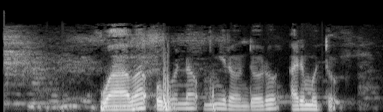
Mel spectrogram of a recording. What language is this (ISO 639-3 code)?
kin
